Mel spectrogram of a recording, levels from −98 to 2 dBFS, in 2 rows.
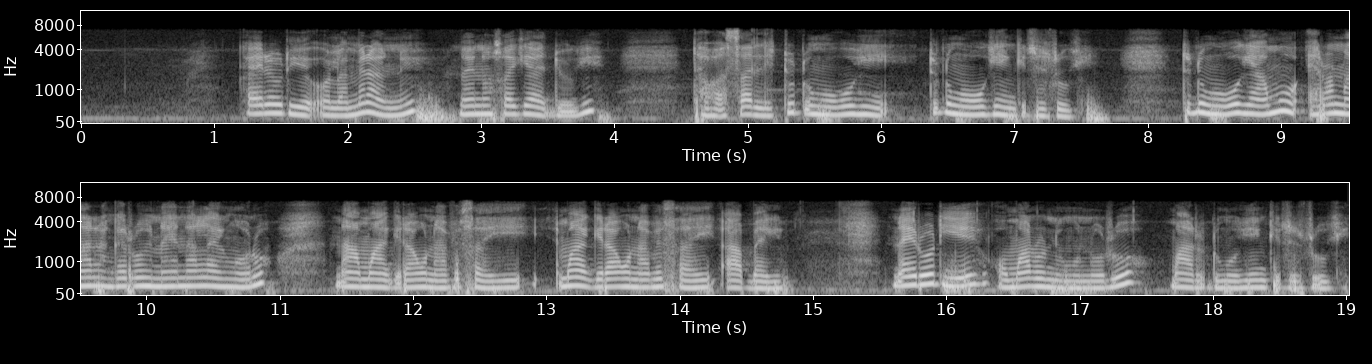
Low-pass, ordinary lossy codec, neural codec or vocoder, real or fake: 7.2 kHz; none; none; real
